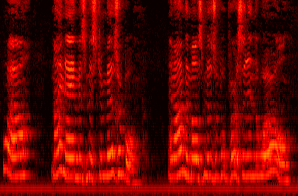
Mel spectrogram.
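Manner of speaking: high, sniffy and glum; sniffy miserable voice. Acted. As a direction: sniff it out disdainfully. Mister Miserable speaks.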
